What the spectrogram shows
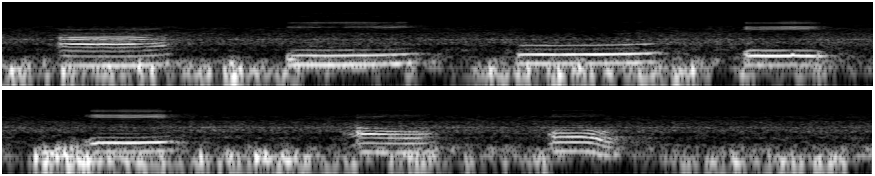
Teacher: जिस स्वर के उच्चारण में ह्रस्व स्वर से दुगना समय लगता है उसे दीर्घ स्वर कहते हैं।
